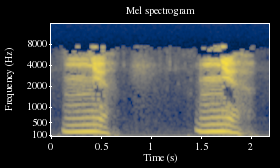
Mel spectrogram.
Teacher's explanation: Và âm cuối cùng n mà có dấu ngã phía trên đó là nhờ, nhờ. Nó vừa là âm họng, vừa là cái âm nóc họng mà vừa có thêm mũi nữa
